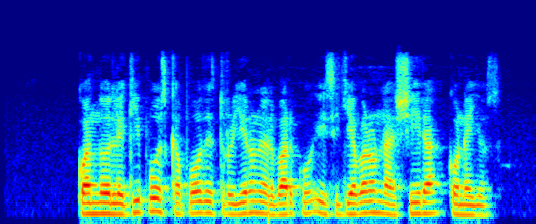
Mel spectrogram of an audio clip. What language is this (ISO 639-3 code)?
spa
